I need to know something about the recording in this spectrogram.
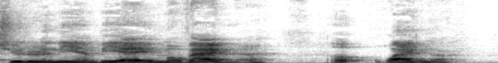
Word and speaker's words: Wagner: in the NBA Mo Vagner Oh Magnus it's magner how do you spell what huh you pronounce Wagner with a V yes it's German oh he's not an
